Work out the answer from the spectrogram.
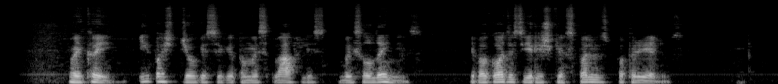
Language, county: Lithuanian, Telšiai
